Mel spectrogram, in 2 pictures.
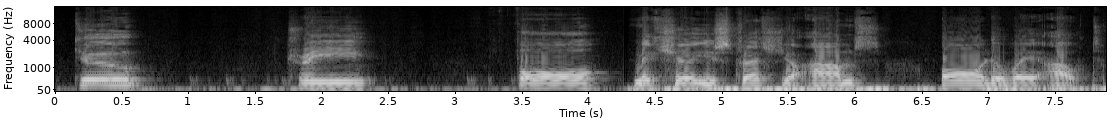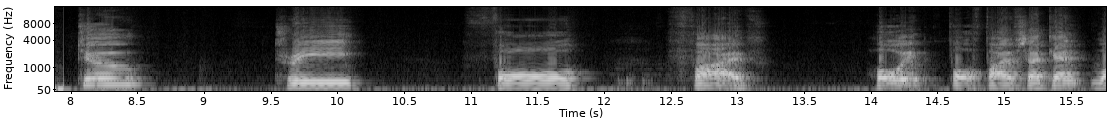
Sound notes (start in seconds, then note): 4.1 voiceover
